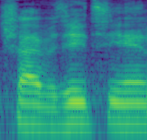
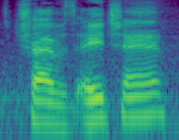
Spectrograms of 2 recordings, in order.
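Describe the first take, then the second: First: The surname has an anglicized English pronunciation. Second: The surname has a Cajun French pronunciation. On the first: This is how people elsewhere say it. "came here" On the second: This is how people back home say it. "How everyone said uh, down there in South Louisiana"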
